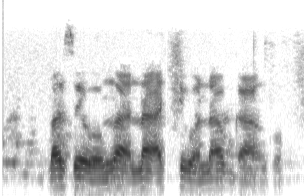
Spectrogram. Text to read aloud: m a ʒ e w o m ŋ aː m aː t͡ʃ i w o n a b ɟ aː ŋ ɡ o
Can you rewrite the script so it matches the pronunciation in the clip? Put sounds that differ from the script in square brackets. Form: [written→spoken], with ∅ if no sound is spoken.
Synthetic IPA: m a [ʒ→z] e w o m ŋ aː [m→n] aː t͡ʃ i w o n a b [ɟ→ɡ] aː ŋ ɡ o

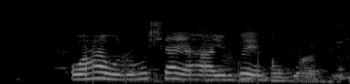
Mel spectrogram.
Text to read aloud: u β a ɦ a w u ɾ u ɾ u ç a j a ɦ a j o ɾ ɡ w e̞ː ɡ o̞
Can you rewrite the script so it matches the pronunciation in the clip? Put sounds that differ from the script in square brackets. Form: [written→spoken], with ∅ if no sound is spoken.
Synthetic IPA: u [β→w] a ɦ a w u ɾ u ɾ u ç a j a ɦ a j [o→u] ɾ ɡ w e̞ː ɡ o̞

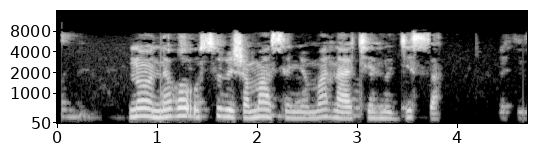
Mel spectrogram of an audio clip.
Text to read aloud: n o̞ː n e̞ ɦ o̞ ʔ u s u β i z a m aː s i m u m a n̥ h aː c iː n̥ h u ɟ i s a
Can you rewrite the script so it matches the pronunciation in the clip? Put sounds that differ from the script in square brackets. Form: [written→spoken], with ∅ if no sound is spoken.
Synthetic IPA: n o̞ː n e̞ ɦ o̞ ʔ u s u β i [z→ʒ] a m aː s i [m→ɲ] u m a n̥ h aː c iː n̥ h u ɟ i s a

